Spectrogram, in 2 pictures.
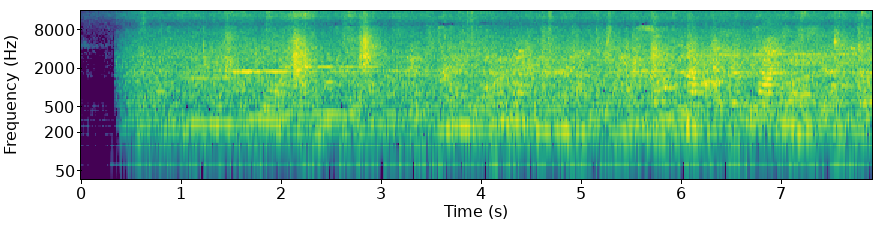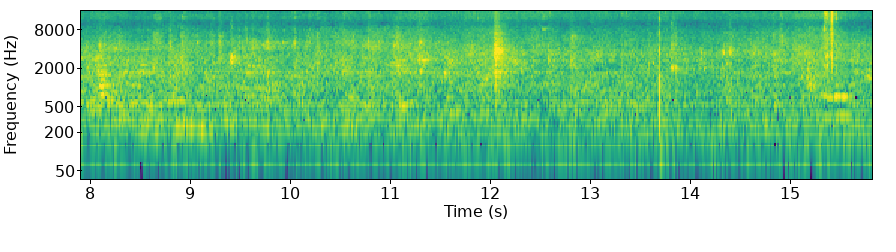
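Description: A steady, busy public-space ambience like a train station, with a constant low rumble, indistinct crowd chatter and pigeons cooing nearby, plus occasional clanks and a brief sharp knock near the end.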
